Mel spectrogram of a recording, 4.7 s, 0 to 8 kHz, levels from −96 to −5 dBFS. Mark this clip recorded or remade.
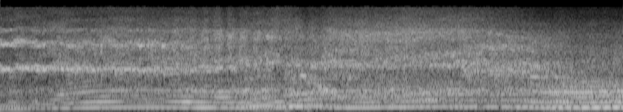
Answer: remade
